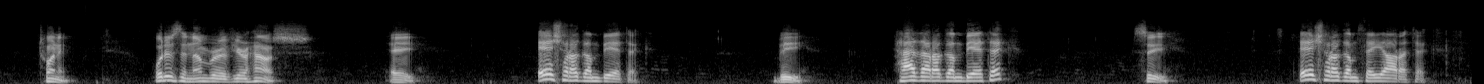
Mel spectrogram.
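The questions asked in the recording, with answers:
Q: What is the number of your house?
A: A: إيش رقم بيتك؟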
